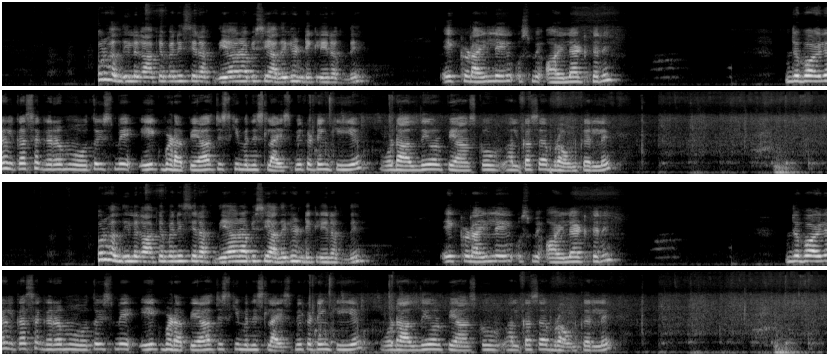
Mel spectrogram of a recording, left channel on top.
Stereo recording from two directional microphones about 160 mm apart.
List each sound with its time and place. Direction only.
0.9 s a woman's voice: 65° right (ahead or behind)
4.4 s speech: 55° left (ahead or behind)
7.8 s speech: 55° left (ahead or behind)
